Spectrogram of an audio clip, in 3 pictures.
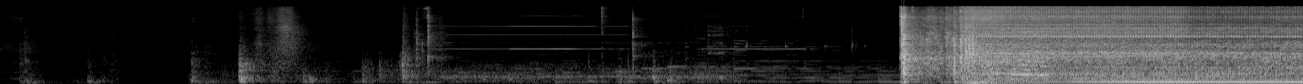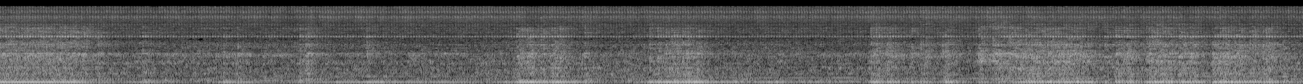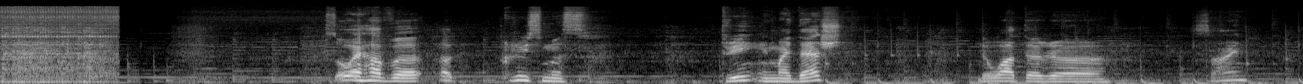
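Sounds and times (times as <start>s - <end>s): car engine starting and idling: 9.0s - 35.8s.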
